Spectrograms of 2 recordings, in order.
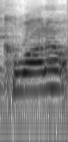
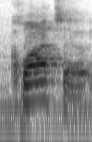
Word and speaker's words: Kuato: Is it Kawato? I've been saying Kwato my entire life. Am I wrong? Kawato doesn't seem like how you would spell it. It's Kuato. Kwato. It's not Kawato.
